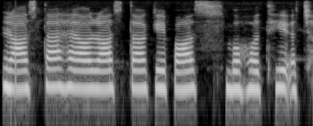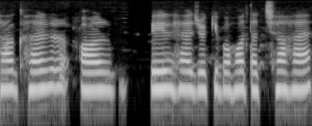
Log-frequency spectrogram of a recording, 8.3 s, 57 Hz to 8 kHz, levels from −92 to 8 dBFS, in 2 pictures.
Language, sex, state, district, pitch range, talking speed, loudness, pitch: Hindi, female, Bihar, Kishanganj, 235-250 Hz, 130 wpm, -16 LUFS, 245 Hz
